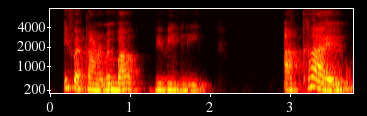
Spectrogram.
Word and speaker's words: IKEA: I think if I can remember vividly, Akai, or Ike, is spelled A-K-E, A-K-E, sorry, IKEA.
